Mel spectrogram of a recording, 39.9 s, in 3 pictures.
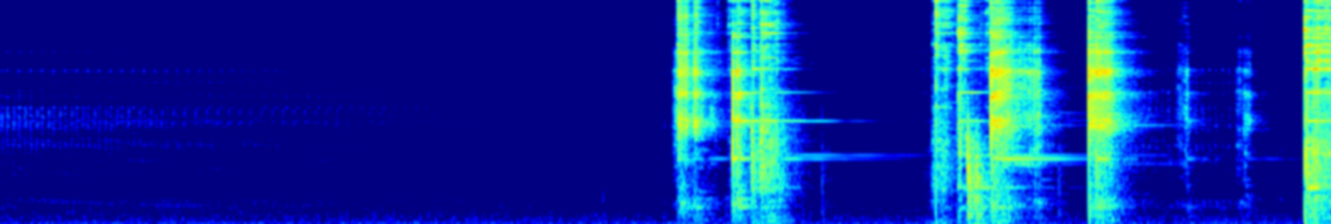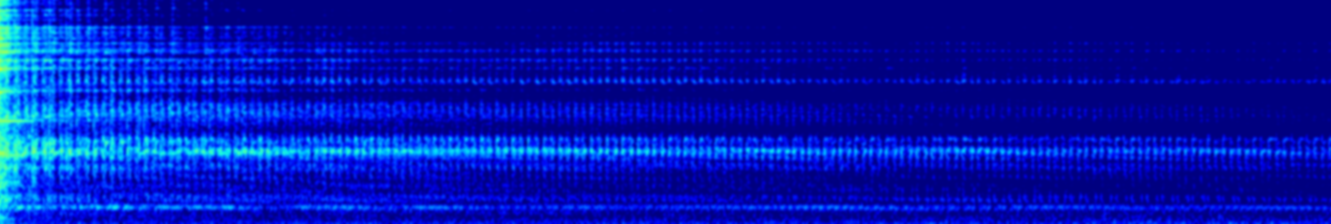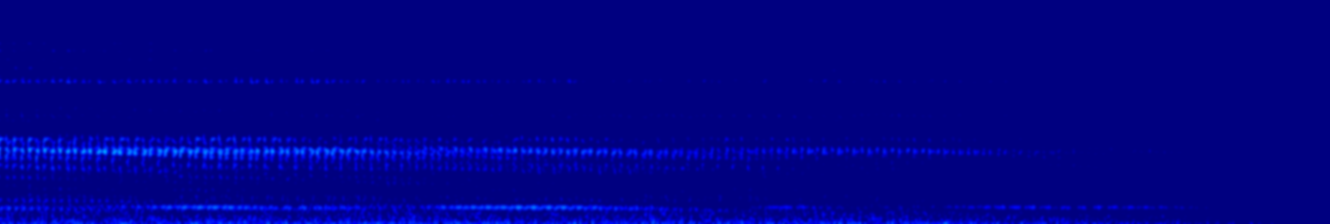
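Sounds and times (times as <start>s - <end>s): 
ceramic plate: 6.8s - 8.1s, 9.3s - 12.5s, 13.1s - 14.0s.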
